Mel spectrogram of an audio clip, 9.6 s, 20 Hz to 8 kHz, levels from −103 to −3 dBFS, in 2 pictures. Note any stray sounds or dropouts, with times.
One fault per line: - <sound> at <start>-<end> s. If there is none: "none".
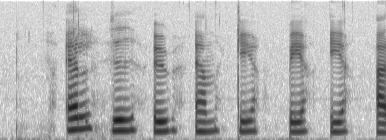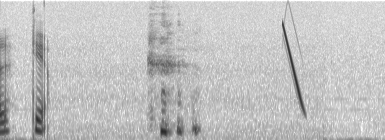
- laugh at 6.7-7.4 s
- chirp at 8.4-8.7 s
